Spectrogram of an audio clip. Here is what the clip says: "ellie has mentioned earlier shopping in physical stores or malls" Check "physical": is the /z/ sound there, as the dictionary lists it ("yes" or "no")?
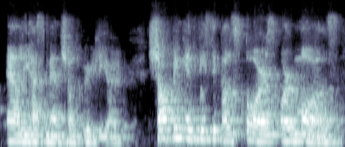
no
